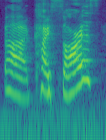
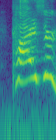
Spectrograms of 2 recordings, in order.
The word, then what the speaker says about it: Kaiser: Kai's are not what's this kai Sarris that's not what it is and it's spelled I gotta say it it's spelled ka a.k.a e SI r and I'm gonna say Lumumba name here Kaiser you're a bitch you're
